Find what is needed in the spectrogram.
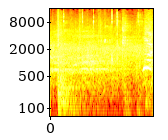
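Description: Table tennis ball making several sharp clicks as it bounces and is struck, with voices in a large hall; a louder burst of voice comes near the end.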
